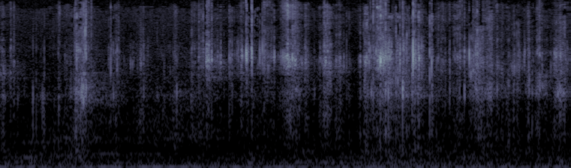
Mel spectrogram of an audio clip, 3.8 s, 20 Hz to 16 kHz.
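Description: A small orange-red "mini fire slug" toy made of 3D printed plastic with hollow articulated segments is curled and squeezed in the fingers. Its segments give off quiet, bright, dry clicks and crinkly ticks in quick irregular bursts, each dying away almost instantly, with little low-end weight.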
